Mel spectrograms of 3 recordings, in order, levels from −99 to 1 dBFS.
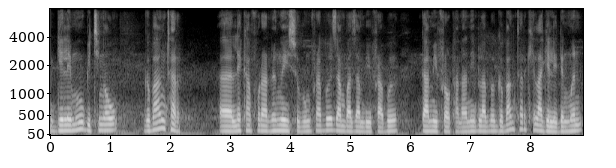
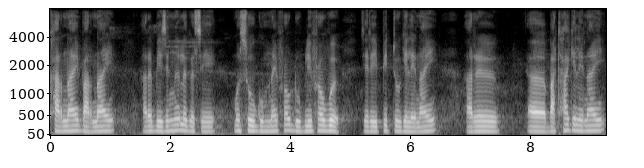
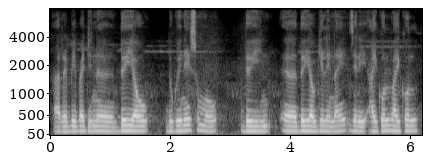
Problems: none marked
